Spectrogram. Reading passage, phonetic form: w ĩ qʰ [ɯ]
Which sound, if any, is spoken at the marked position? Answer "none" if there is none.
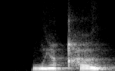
ɯ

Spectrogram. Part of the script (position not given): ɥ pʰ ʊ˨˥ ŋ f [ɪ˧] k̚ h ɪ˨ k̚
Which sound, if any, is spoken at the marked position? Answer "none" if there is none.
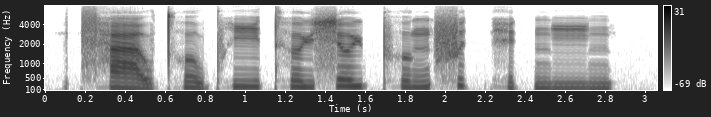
ɪ˧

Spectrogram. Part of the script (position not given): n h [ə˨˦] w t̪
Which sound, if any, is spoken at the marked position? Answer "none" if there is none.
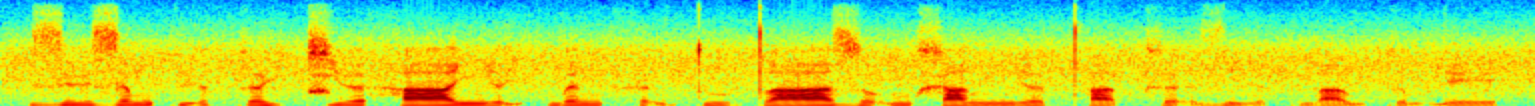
ə̰˧˥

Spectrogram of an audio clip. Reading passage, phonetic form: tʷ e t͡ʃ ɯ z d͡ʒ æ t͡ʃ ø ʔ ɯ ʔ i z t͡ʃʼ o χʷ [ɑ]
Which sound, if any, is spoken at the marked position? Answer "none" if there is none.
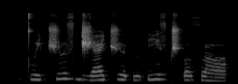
ɑ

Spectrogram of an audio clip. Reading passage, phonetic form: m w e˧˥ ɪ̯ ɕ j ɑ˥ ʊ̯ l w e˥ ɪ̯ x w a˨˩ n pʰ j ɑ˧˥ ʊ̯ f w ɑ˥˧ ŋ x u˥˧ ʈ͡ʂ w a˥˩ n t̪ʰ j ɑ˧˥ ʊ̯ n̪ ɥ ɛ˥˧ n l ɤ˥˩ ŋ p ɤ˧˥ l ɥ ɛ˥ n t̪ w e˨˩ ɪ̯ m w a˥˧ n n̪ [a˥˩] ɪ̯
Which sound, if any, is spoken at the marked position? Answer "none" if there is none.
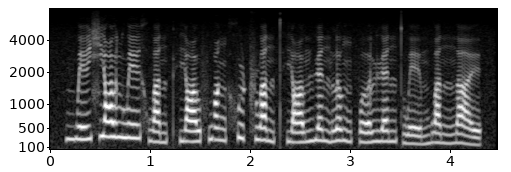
a˥˩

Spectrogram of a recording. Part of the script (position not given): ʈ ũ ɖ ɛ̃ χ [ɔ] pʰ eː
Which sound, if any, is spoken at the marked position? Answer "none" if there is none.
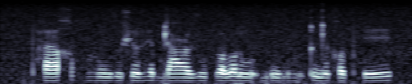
ɵ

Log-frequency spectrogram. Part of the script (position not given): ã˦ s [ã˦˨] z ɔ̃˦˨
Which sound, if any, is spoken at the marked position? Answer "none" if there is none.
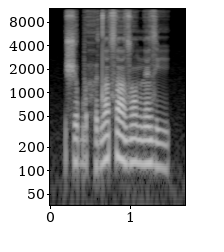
ã˦˨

